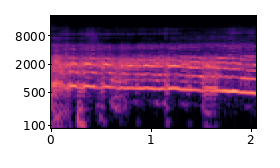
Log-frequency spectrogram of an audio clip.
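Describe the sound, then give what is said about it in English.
An eerie, piercing screech, heard as a fire is lit in a cold furnace, wails steadily for about two seconds, echoing through the house, its strained, harmonic-rich tone sagging slowly downward in pitch, loud and alone without any voices. “You hear a screech as you light up the fire.”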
